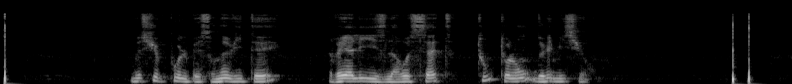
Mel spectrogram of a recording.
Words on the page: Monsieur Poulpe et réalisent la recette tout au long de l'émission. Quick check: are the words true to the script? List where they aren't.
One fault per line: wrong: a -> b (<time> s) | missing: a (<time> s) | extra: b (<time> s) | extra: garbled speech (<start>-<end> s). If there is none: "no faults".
extra: son invité (2.0 s)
